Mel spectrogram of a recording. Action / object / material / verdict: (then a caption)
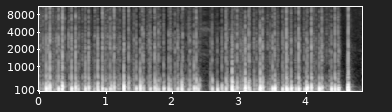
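tap / small cardboard box / cardboard / none. A small, hollow, black printed cardboard camera box held in the hand is tapped quickly with fingertips and nails. The result is a rapid, uneven run of short, dry, hollow thumps, low and boxy in tone, with crisp clicking edges. The run pauses briefly midway, then resumes, and ends with a final tap.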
